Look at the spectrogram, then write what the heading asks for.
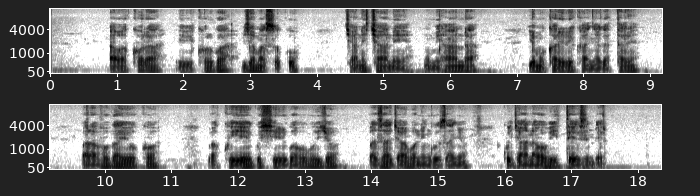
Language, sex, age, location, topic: Kinyarwanda, male, 18-24, Nyagatare, government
